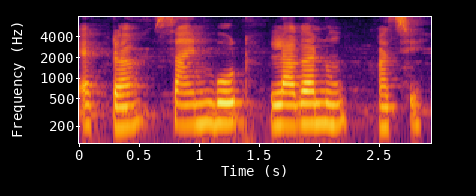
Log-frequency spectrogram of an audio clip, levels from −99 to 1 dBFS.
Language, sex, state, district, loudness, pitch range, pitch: Bengali, female, Tripura, West Tripura, -15 LUFS, 205-220 Hz, 210 Hz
